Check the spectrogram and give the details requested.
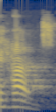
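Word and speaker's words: אחד: A palavra único é a palavra Errad, se escreve Echad, mas se fala Errad.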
